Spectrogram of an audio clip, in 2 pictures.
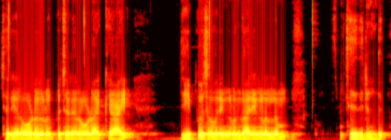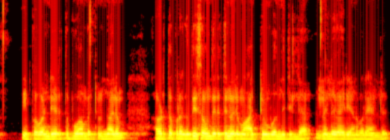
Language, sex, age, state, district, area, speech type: Malayalam, male, 45-60, Kerala, Kasaragod, rural, spontaneous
